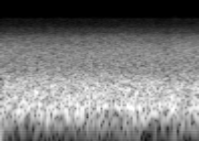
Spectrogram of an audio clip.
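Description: Ocean waves break steadily on the coast at La Jolla where surfers are out, a continuous, broad wash of surf heard at a moderate level with no voices.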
